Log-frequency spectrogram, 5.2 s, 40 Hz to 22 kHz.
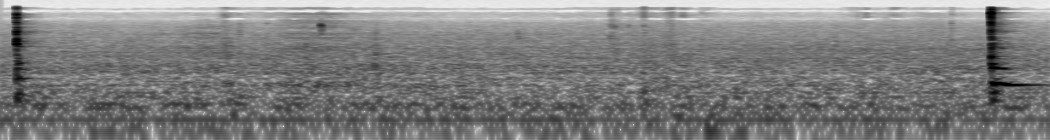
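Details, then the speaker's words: Sylvania StreetLED MK3 street light's standard NEMA PE photocell, held close: two sharp single clicks about five seconds apart as the bimetal switch makes contact switching on and off when covered; normal. "yep that's it clicking on and off that's basically like a light switch throwing when you throw a um a light switch or something it makes a click sound so that's the bi-metal switch baking contact"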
